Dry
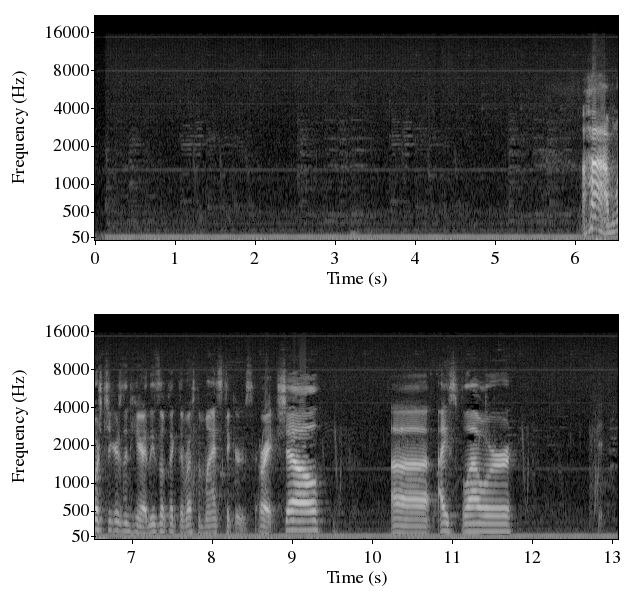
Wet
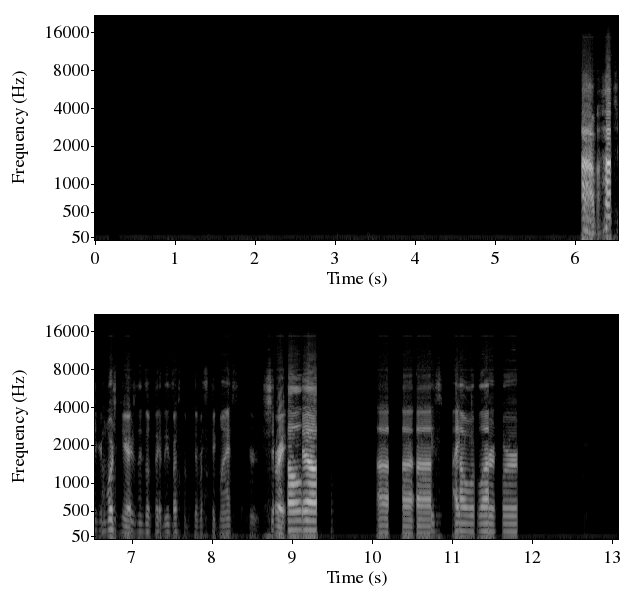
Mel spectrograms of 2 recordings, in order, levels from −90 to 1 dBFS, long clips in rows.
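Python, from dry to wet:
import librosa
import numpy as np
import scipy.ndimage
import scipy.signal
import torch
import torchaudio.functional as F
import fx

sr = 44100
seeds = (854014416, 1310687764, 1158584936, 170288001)

y = fx.block_reorder(x, sr, ms=179.0, group=2)
y = 10.0 ** (-12.0 / 20.0) * np.tanh(y / 10.0 ** (-12.0 / 20.0))
y = fx.upward_expand(y, sr, threshold_db=-44.0, expansion=2.5)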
